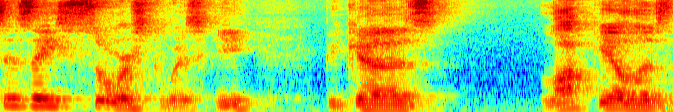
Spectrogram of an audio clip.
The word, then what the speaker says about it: Lough Gill: and the distillery is lock gill and it looks like low gill i know but it is lock gill believe me i mispronounced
